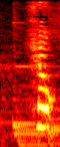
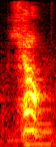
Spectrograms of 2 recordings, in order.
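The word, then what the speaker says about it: 혁: Suku kata ketiga yang sering salah diucapkan adalah Hyeuka. Pasti bacanya pada hyuk hyuk, bukan, yang benar bacanya adalah hyok hyok.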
